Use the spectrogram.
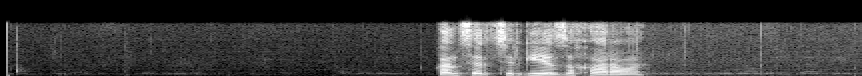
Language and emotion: Russian, neutral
